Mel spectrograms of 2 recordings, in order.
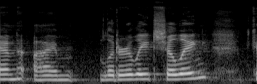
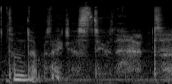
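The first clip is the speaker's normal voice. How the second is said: whisper; 14 dB quieter than usual. Real, not acted. Confiding aside about her habit.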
